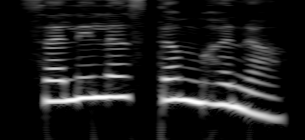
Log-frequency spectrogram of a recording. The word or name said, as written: ಸಲಿಲಸ್ತಂಭನ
